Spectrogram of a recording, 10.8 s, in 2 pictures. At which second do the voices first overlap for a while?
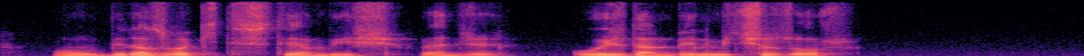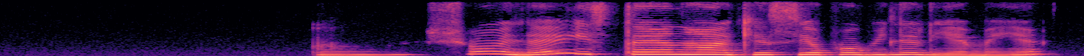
none

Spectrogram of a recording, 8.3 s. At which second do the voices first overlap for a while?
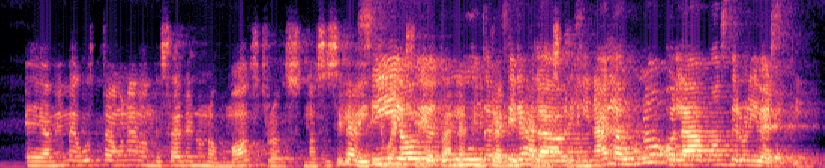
3.6 s

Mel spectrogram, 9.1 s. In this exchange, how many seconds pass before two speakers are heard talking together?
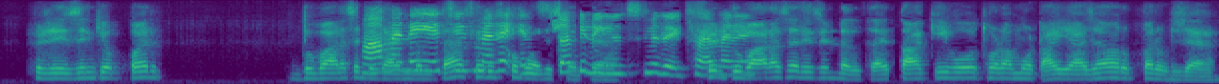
2.7 s

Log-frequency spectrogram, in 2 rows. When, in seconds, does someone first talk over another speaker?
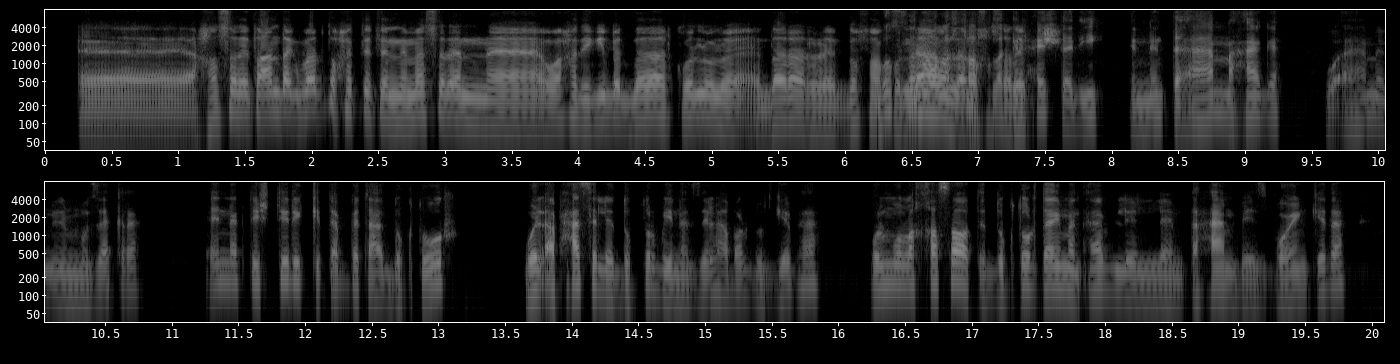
6.2 s

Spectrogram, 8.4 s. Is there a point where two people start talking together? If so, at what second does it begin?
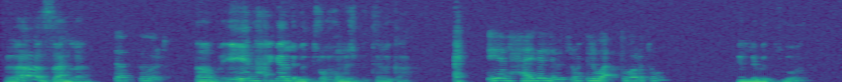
none

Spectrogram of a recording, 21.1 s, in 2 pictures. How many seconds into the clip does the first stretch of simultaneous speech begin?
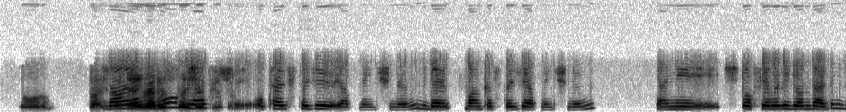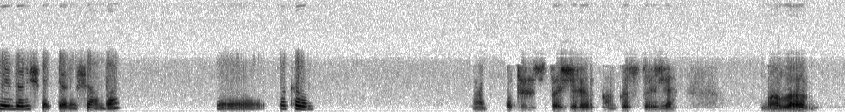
1.3 s

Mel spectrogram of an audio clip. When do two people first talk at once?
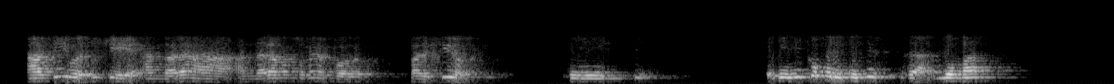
none

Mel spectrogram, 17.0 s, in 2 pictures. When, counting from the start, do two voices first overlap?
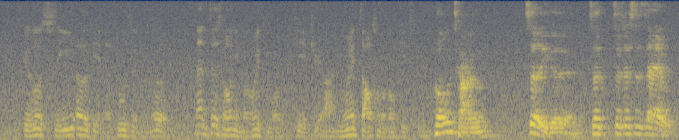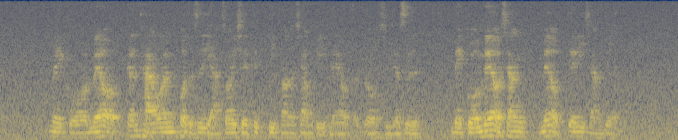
none

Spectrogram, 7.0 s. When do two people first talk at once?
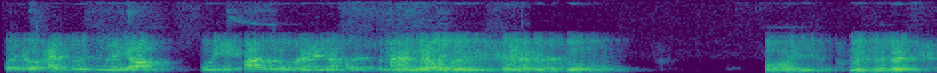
2.9 s

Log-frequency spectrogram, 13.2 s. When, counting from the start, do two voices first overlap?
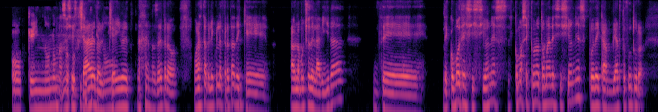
1.1 s

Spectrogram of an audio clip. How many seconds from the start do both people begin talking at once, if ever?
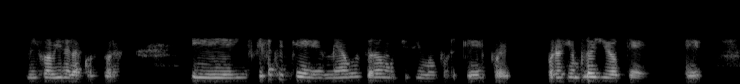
none

